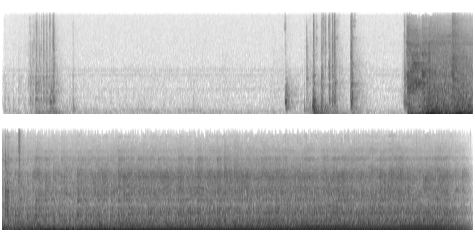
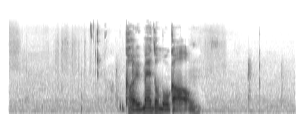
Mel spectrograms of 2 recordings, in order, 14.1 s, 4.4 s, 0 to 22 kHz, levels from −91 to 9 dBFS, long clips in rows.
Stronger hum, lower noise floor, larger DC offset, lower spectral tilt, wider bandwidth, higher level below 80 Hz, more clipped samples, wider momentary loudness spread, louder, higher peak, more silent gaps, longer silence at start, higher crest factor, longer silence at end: neither; about the same, -56 dBFS vs -54 dBFS; neither; about the same, -5.5 dB/octave vs -6.5 dB/octave; first, 12.5 kHz vs 9.8 kHz; first, -16 dBFS vs -50 dBFS; neither; second, 17 LU vs 22 LU; about the same, -17 LUFS vs -16 LUFS; about the same, 0 dBFS vs 0 dBFS; neither; second, 0.7 s vs 1.8 s; second, 14 dB vs 20 dB; second, 0.05 s vs 1.45 s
